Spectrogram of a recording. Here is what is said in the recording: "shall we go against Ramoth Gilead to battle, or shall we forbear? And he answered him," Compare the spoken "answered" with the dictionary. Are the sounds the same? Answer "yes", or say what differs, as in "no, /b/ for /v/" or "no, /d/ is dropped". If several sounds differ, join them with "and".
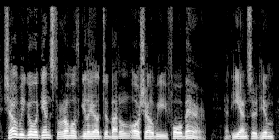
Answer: yes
